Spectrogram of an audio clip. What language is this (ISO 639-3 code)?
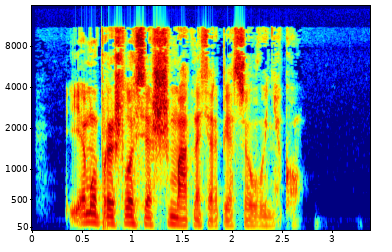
bel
